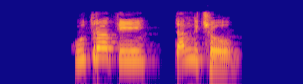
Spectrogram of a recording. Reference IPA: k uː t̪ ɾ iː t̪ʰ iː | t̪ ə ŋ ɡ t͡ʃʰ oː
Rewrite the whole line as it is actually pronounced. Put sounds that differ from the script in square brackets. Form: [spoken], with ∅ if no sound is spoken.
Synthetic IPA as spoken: k uː t̪ ɾ [aː] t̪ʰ iː | t̪ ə ŋ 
